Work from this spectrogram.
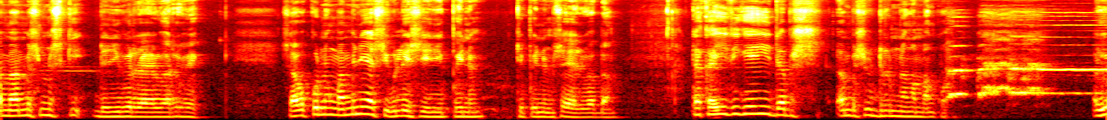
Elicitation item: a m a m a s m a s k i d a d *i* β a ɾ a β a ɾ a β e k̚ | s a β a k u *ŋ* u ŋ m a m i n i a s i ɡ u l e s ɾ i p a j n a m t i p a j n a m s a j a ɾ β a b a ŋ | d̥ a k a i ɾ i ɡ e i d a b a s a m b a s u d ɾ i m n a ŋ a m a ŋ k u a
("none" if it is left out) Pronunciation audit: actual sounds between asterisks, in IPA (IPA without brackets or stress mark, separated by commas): i, n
